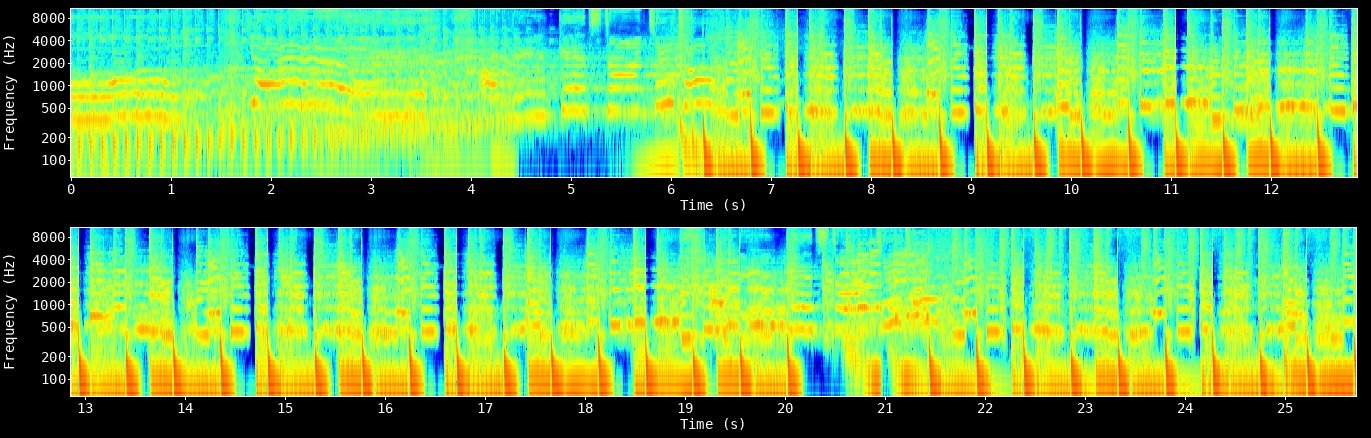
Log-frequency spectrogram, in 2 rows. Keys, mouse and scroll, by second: 2.0 ctrl+g, 3.3-13.9 alt+shift+drag, 13.9 ctrl+z, 15.0-25.7 drag.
